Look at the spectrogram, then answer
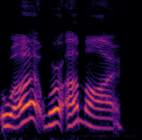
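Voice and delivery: very slow, dragged-out voice. Doing an impression of the other speaker: impression of the other speaker. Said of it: "now this is an impression of you".

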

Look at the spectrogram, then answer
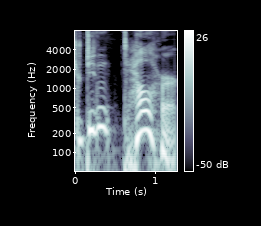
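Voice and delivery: put-on very high, drawn-out upset child complaint. Retelling how an upset son complained: imitating an upset child. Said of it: "Bren really got upset".

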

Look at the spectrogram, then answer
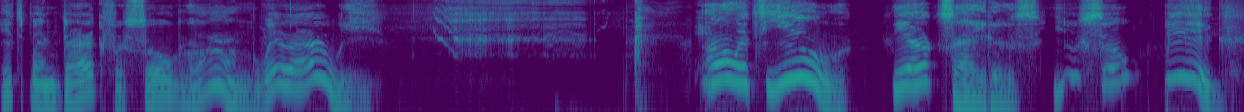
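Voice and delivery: tiny, high mushroom-man creature voice. Tiny mushroom men poke out of the dirt and speak to the outsiders: tiny mushroom-man voice. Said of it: "this little voice says".

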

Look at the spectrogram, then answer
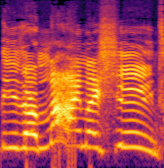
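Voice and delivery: forceful but contained, firm controlled shout. Recalling a line sound played over and over on set, imitating a controlled yell. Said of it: "he's yelling".

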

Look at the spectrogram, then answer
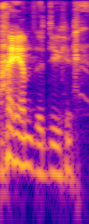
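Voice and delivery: words broken up by giggles, talking through laughter. Reading out a submitted line, laughing while talking. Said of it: "I can't even say it without laughing".

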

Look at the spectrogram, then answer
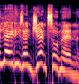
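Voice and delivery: put-on British accent, pitched very high. Introducing a DJ set as a hype announcer: put-on British accent. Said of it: "Why am I speaking in a British accent?".

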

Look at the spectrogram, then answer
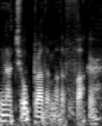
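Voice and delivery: barely audible, whispered, under-the-breath grumble. Retelling a golf story, quoting a man: imitating someone muttering. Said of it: "And the guy mutters".

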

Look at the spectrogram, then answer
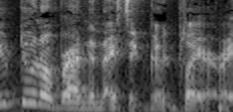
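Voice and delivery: ordinary delivery

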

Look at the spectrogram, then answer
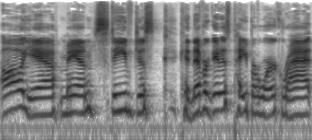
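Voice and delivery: put-on easygoing, rambling Deep South Southern accent. Recapping a scene where a man rambles while switching out a machine, Deep South accent. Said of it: "Deep South".

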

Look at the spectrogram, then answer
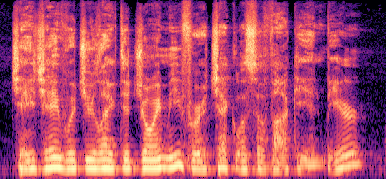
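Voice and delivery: put-on gruff movie star voice. Retelling an invitation at the end of a shoot: Clint Eastwood voice. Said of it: "I hear Clint Eastwood go".

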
